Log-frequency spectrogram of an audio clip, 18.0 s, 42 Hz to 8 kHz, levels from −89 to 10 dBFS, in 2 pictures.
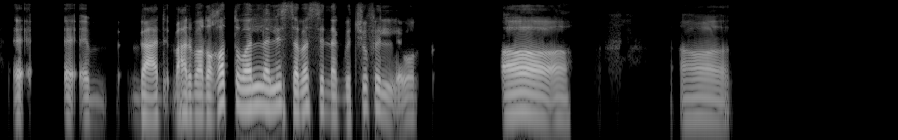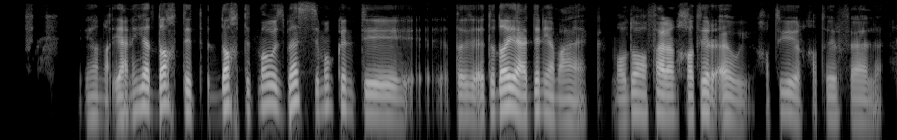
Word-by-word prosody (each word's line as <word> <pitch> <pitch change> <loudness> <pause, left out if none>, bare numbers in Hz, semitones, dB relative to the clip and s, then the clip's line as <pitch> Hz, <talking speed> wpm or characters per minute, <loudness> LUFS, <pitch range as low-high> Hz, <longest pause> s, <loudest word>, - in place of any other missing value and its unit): أ - - +1 0.5
أ - - -3
أب - - -9 0.3
بعد - - +3
بعد 120 -1 +3
ما 115 - +4
ضغطت 170 +7 +3
والّا 145 0 +5
لسّه 155 - 0
بس 140 0 -1
إنّك 110 -5 -2
بتشوف 135 +8 -6
ال 110 -3 -4 0.9
آه، 115 -3 +6
آه. 100 - -11 1.1
آه. 100 -2 -4 2.5
يا 110 +1 -9
ن - - -15
يعني 115 +3 0
هي 145 +1 +3
الضغطة 140 -2 +1
الضغطة 130 +3 0
mouse 155 -4 0
بس 170 -6 0
ممكن 145 -1 -6
ت 120 - -8 0.9
ت - - -4
تضيّع 120 +5 +5
الدنيا 120 -1 -2
معاك. 95 -2 -8
الموضوع 115 +5 -3
فعلًا 115 -1 +3
خطير 110 +2 -1
أوي، 95 -6 -5
خطير، 120 -5 -8
خطير 105 -1 -10
فعلًا. 95 -2 -8
120 Hz, 125 wpm, -25 LUFS, 105-140 Hz, 2.5 s, آه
